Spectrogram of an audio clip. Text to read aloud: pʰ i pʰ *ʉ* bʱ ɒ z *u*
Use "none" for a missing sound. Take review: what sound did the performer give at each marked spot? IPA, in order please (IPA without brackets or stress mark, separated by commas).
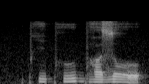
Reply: u, o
